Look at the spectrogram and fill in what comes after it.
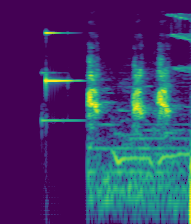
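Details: A cute puppy barking at a stuffed toy: three quick, soft yaps in a loose series, after a bright ringing chime at the start.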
